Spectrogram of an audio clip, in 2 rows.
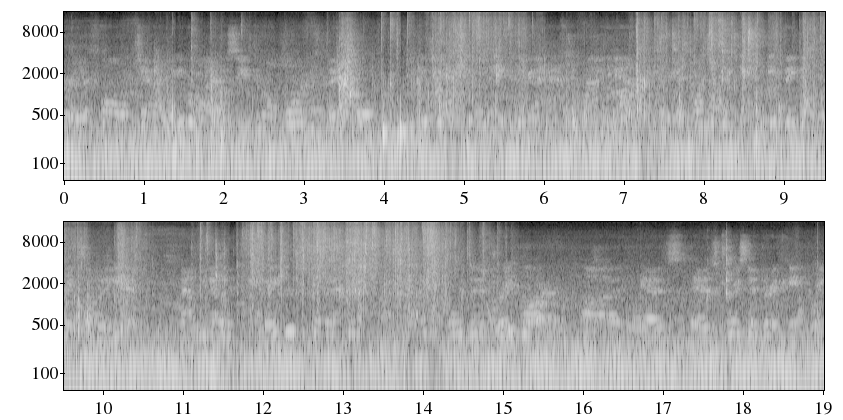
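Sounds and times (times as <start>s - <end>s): wrappers crinkling: 3.3s - 6.1s, 7.1s - 15.2s
cards rustling and clicking: 3.4s - 6.0s, 7.1s - 15.0s.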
